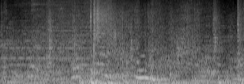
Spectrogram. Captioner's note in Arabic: تأوه; لكمة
